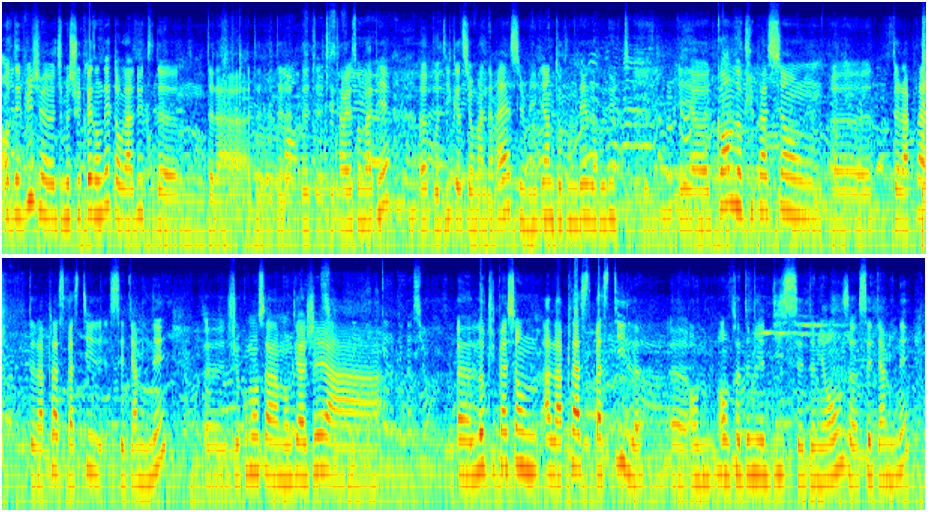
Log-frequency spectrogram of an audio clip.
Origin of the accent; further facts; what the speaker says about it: Taiwan; French is a second language; c'est bien sûr parce que je viens de Taïwan et je parle la langue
